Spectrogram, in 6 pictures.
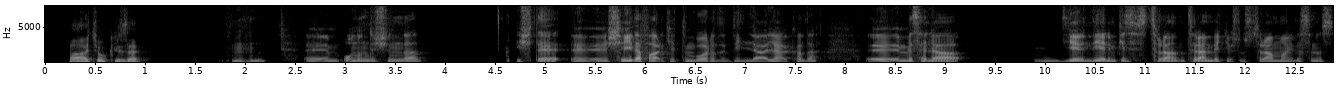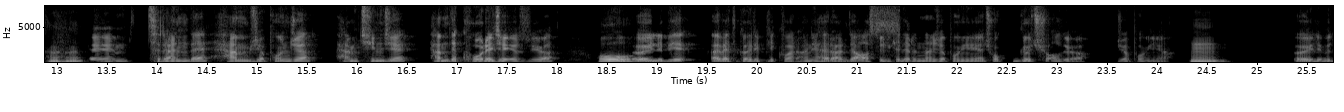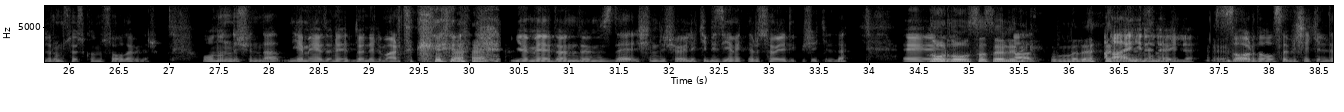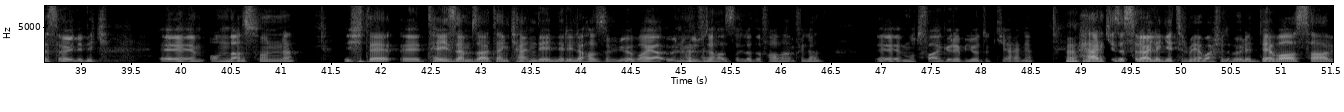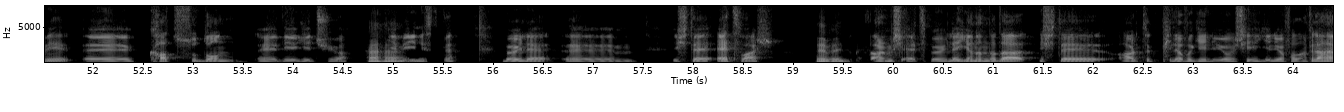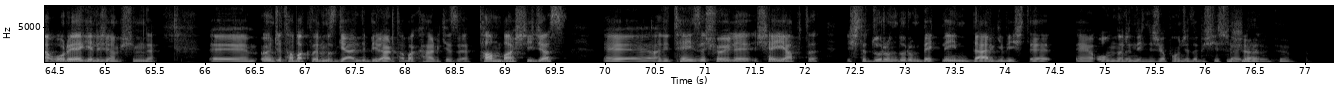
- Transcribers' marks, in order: other background noise; tapping; unintelligible speech; chuckle; unintelligible speech; laughing while speaking: "aynen öyle"; chuckle; in Japanese: "katsudon"
- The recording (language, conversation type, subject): Turkish, podcast, En unutamadığın seyahat maceranı anlatır mısın?
- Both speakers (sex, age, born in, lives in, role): male, 20-24, Turkey, Italy, guest; male, 55-59, Turkey, Spain, host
